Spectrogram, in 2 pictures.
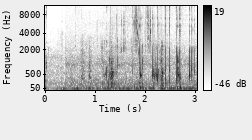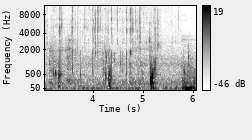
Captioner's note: gulp gulp gulp; louder gulp; sluuuuuurp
